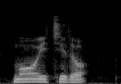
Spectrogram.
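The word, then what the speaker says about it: Moichido (もう一度): Observen que la sílaba mo en Moichido se pronuncia prolongada.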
